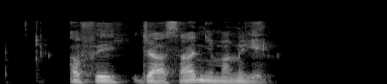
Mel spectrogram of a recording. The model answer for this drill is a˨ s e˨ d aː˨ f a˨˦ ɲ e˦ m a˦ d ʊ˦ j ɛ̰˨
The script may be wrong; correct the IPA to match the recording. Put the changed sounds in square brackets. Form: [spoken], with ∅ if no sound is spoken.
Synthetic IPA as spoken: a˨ [f] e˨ [d͡ʒ] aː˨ [s] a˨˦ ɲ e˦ m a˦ [n] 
